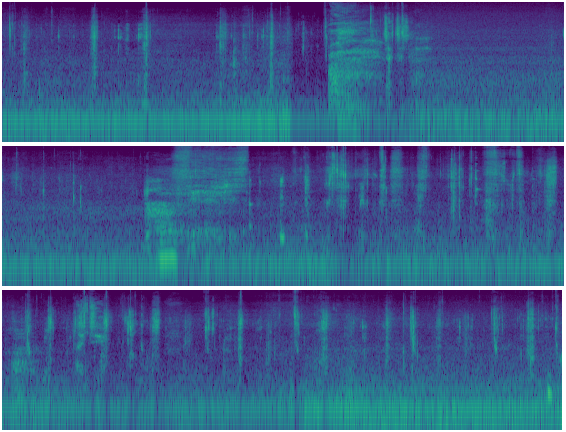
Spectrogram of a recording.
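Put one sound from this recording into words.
A man chews food loudly and wetly close to a microphone.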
